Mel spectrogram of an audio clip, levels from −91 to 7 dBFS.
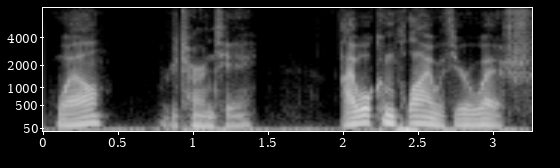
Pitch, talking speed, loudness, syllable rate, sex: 105 Hz, 165 wpm, -20 LUFS, 5.3 syllables/s, male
